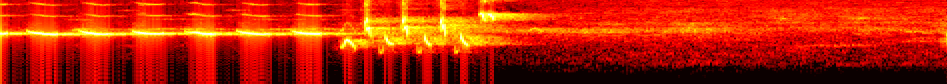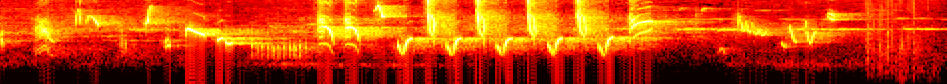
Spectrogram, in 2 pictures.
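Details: Flycatcher known as Sikatan Londo, wild in forest, opening with a series of quick high whistled notes, then a pause, then fast rattling trills and sharp descending chirps in rapid succession.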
